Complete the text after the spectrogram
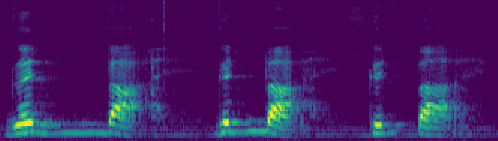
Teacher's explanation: keep the D in position until the B is ready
